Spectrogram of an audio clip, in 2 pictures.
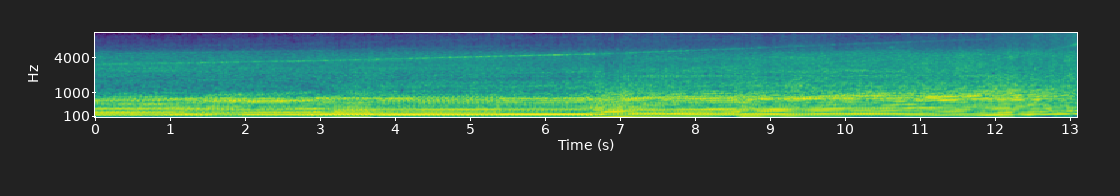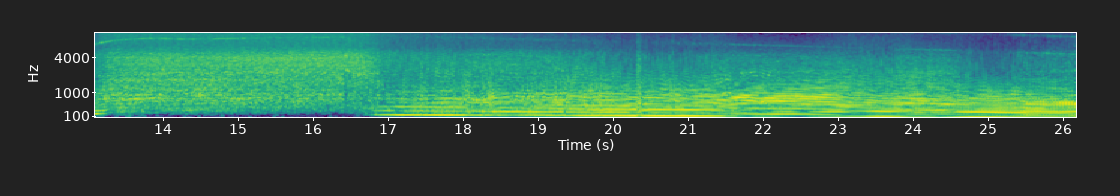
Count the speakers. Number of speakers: zero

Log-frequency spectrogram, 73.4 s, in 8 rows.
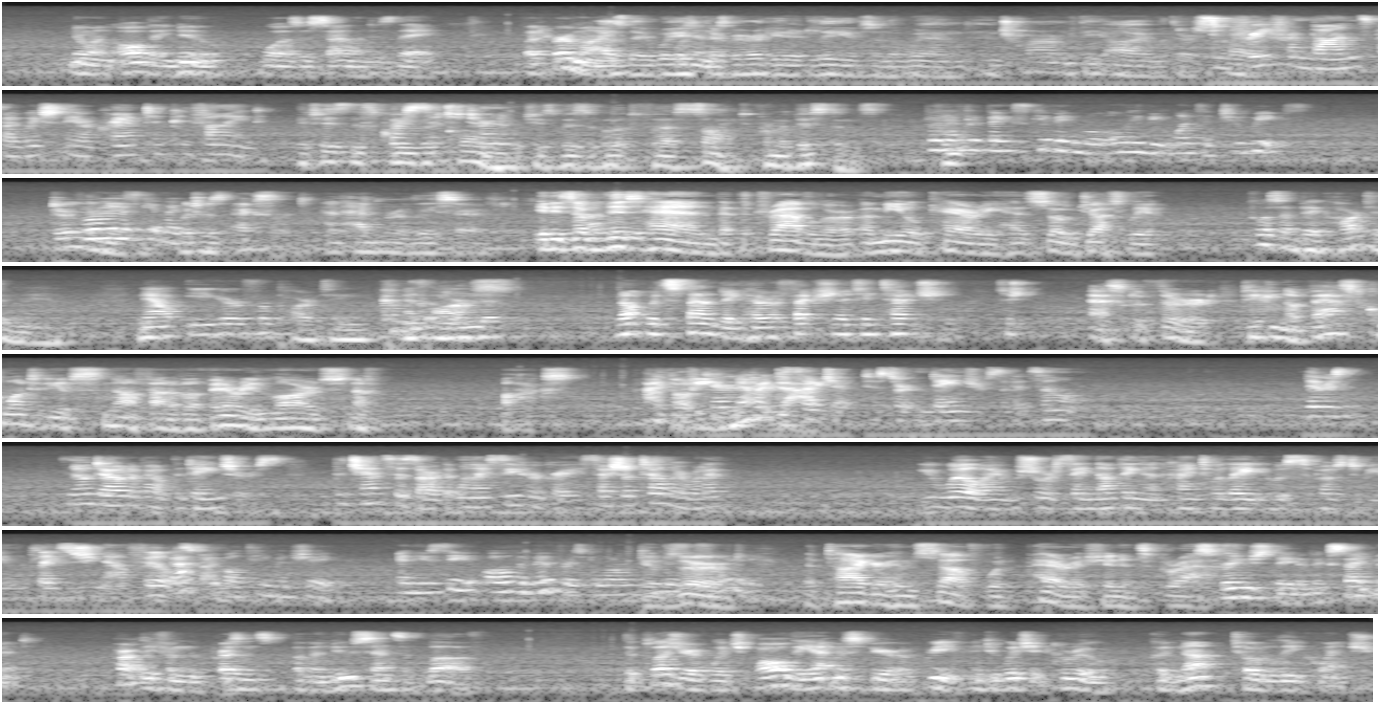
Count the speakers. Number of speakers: ten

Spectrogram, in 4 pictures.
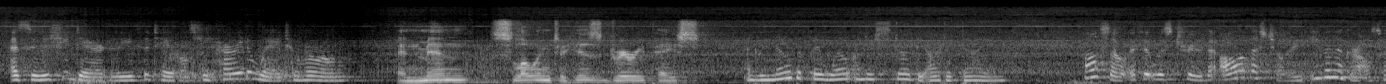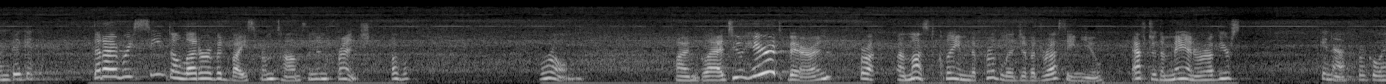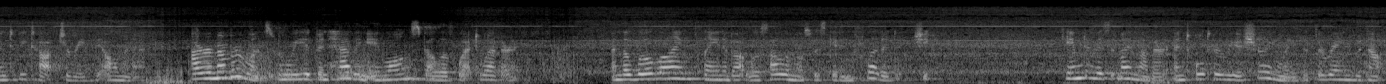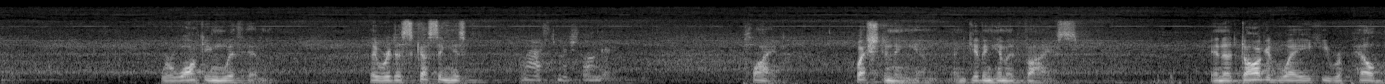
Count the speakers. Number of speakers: five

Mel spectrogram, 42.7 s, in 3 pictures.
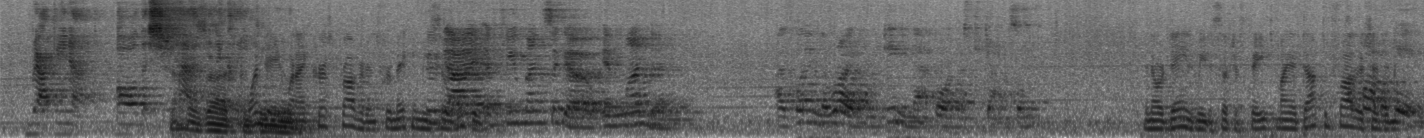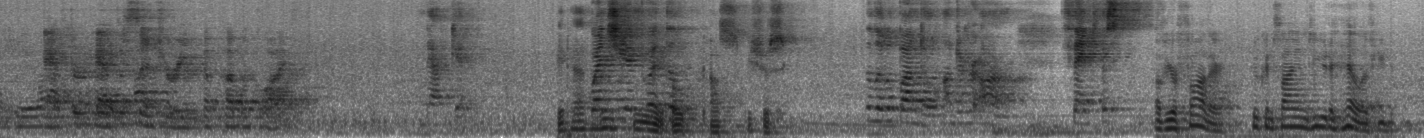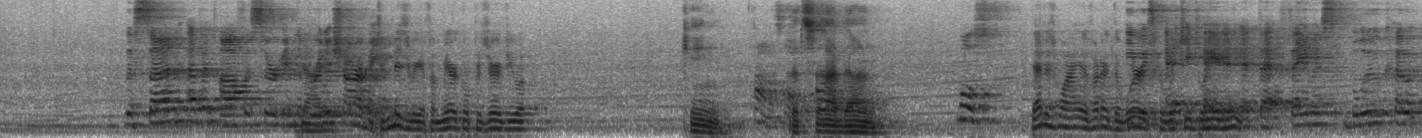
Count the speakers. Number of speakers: five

